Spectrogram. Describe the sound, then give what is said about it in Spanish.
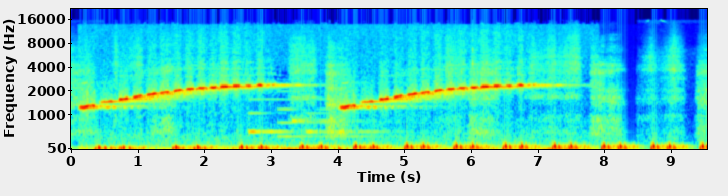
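Two long, rising whistles sound close by, each sliding slowly upward in pitch, over a pulsing low thumping of a pounding heartbeat. “sigues con tu camino, cuando de pronto empiezas a escuchar silbidos muy cerca.”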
